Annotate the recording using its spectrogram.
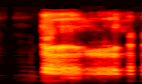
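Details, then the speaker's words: Needle EMG myotonic discharge, as in myotonic dystrophy: a brief fluttering electrical whine that swells and fades, sounding like a WWII dive bomber, with waxing and waning amplitude and frequency. "and these things sound like a dive bomber in those world war two movies"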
